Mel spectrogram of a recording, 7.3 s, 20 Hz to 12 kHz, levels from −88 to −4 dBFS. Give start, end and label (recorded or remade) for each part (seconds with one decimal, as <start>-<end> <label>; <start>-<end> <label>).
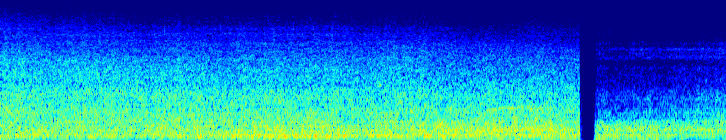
0.0-0.6 remade; 0.6-5.7 recorded; 5.7-7.3 remade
